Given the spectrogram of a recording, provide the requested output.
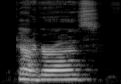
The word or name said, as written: categorize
